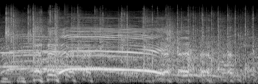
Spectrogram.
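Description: An audience cheers and claps in a dense, steady wash of noise, with a long piercing whistle rising and falling over the crowd for about a second and a half, applauding for Horten at a live recording of Vertshuset at Midgardkollen.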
